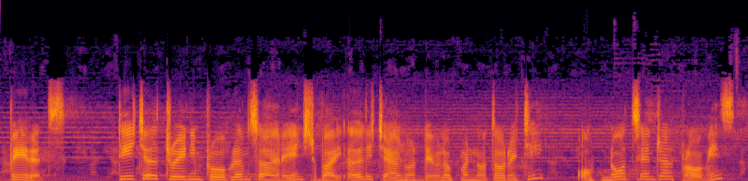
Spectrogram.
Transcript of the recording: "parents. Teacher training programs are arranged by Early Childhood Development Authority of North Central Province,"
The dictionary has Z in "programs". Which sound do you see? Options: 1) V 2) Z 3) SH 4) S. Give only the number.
4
